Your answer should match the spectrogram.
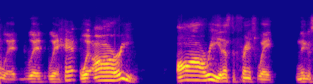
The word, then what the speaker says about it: Henry: with with with HRI arri that's the French way nigg say Henry arri right spelled the same way as Henry arry don't pronounce the h just like in Spanish you don't pronounce the h they'll say hiot they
